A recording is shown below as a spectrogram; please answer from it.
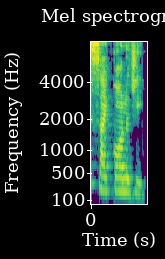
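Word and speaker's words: psychology: इट इज साइकोलॉजी P silent है।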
